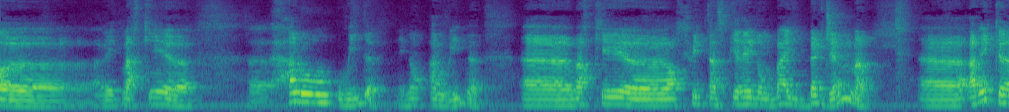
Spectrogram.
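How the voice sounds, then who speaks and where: A man from France reviewing cheap store products in a casual, hesitant way, with lots of fillers. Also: medium pitch. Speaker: product tester. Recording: echoey room, voice a bit far from the mic.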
